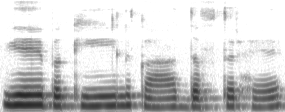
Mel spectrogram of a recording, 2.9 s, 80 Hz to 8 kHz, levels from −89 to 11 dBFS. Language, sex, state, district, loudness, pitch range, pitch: Hindi, female, Himachal Pradesh, Shimla, -17 LUFS, 180-205 Hz, 195 Hz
